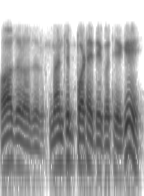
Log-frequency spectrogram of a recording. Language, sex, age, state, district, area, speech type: Nepali, male, 45-60, West Bengal, Darjeeling, rural, conversation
